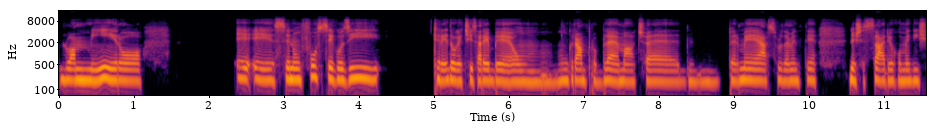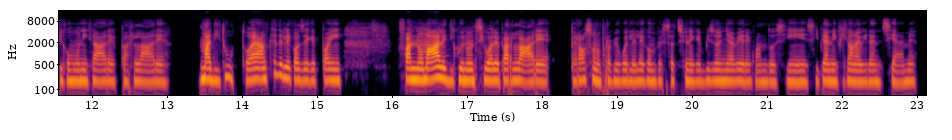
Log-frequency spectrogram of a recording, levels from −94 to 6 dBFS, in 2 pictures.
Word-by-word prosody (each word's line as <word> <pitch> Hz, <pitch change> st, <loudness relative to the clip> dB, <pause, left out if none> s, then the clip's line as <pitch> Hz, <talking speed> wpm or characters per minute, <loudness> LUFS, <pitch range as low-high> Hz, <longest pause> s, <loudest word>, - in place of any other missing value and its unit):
lo 195 Hz, -1 st, +1 dB
ammiro 190 Hz, -1 st, +4 dB, 1.3 s
e 200 Hz, -2 st, 0 dB
e -, -, -3 dB
se 205 Hz, -, +1 dB
non 195 Hz, -1 st, +5 dB
fosse 220 Hz, -1 st, +2 dB
così, 200 Hz, +1 st, +1 dB, 0.7 s
credo 190 Hz, -1 st, +2 dB
che 175 Hz, -, +1 dB
ci 195 Hz, -, 0 dB
sarebbe 180 Hz, -2 st, +2 dB
un 165 Hz, -1 st, -4 dB
un 180 Hz, +1 st, -2 dB
gran 185 Hz, -1 st, +3 dB
problema. 175 Hz, 0 st, -1 dB
Cioè, 170 Hz, -1 st, -3 dB
mhmm, 170 Hz, -1 st, -9 dB
per 185 Hz, -1 st, -4 dB
me 190 Hz, -1 st, +2 dB
è -, -, +2 dB
assolutamente 180 Hz, 0 st, -2 dB, 0.4 s
necessario, 180 Hz, 0 st, +1 dB
come 180 Hz, 0 st, -2 dB
dici, 180 Hz, +1 st, -3 dB
comunicare 180 Hz, 0 st, -2 dB
e 170 Hz, -, -11 dB
parlare 170 Hz, -1 st, -5 dB, 0.4 s
ma 200 Hz, -1 st, +8 dB
di 185 Hz, -, -1 dB
tutto, 200 Hz, -2 st, -5 dB
eh, -, -, +5 dB
anche 200 Hz, +7 st, +3 dB
delle 225 Hz, -5 st, +1 dB
cose 190 Hz, -2 st, -2 dB
che, 180 Hz, 0 st, -5 dB
poi, 190 Hz, 0 st, -2 dB, 0.7 s
fanno 195 Hz, -1 st, +5 dB
male, 200 Hz, +2 st, +9 dB
di 180 Hz, -, -3 dB
cui 195 Hz, +2 st, 0 dB
non 185 Hz, 0 st, +2 dB
si 205 Hz, -, -6 dB
vuole 185 Hz, -1 st, +3 dB
parlare, 175 Hz, -, +1 dB, 0.2 s
però, 185 Hz, +1 st, -3 dB
sono 195 Hz, -1 st, -1 dB
proprio 175 Hz, 0 st, -5 dB
quelle 175 Hz, -1 st, -3 dB
le 175 Hz, 0 st, -3 dB
conversazioni 175 Hz, 0 st, -5 dB
che 175 Hz, 0 st, -6 dB
bisogna 180 Hz, 0 st, -3 dB
avere 175 Hz, -1 st, -3 dB
quando 170 Hz, 0 st, -6 dB
si 170 Hz, +1 st, -5 dB
si 165 Hz, -, -12 dB
pianifica 175 Hz, -1 st, -2 dB
una 175 Hz, -1 st, 0 dB
vita 170 Hz, 0 st, -4 dB
insieme. 170 Hz, 0 st, -6 dB
180 Hz, 160 wpm, -25 LUFS, 175-190 Hz, 1.3 s, male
